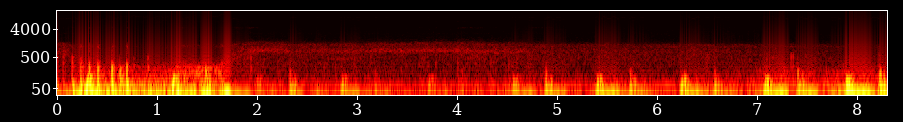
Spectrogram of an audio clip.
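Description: Low heartbeat thumps, about 73 a minute, after a burst of handling noise at the start; heart sounds over a valve listening area.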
